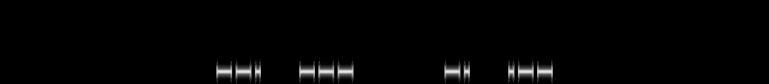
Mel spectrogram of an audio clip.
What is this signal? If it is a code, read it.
Morse code, heard as a keyed tone, about 25 wpm, spaced as for 15 wpm, 600 Hz. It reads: GO NW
